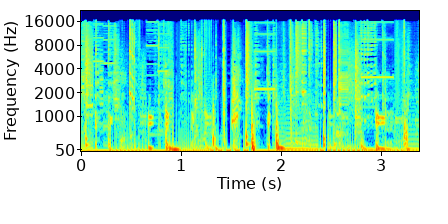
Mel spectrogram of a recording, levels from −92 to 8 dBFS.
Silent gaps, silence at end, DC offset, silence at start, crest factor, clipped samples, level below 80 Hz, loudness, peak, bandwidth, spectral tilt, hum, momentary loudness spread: none; 0 s; 5%; 0 s; 18 dB; under 0.1%; -24 dBFS; -18 LUFS; 0 dBFS; 17.5 kHz; -3 dB/octave; none; 5 LU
